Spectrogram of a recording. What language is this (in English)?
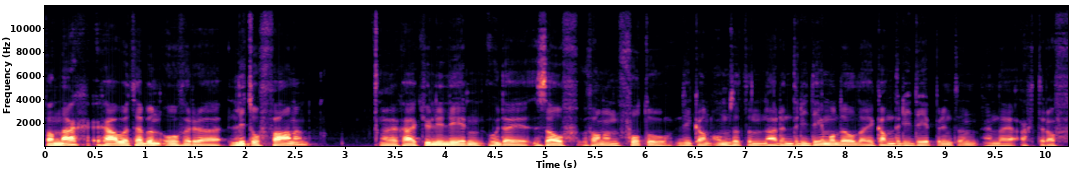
Dutch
